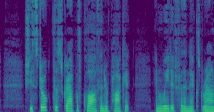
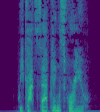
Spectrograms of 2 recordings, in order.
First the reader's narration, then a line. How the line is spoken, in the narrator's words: he whispered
